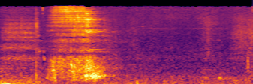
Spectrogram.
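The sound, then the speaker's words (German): A single soft, airy Sitali breath inhaled with the tongue pushed slightly out past the lips, a hissy rush of breath swelling for about a second before fading into quiet. “Also die Zunge von den Lippen ein kleines Stück vorschieben und Prana einatmen.”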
